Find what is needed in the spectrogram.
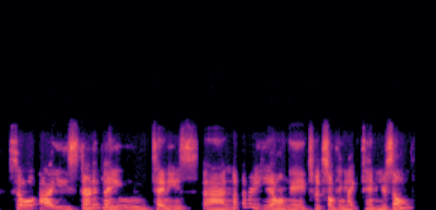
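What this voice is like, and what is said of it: Slight Spanish accent. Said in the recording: “you come with a little accent, probably happened in Spain.”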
